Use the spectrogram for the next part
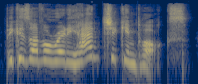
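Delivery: put-on high-pitched, cheerful child; pleased as can be; happy. A narrator's reading. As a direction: explain it happily, pitch up high. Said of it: "said Michael happily".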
